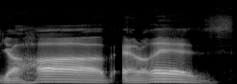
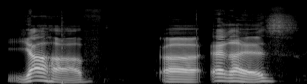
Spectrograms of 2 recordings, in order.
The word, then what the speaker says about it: Yahav Erez: This is Bad Hasbara, our guest, Yahav Erez. Let's try that one more time. Put the emphasis on the first syllable in both words.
